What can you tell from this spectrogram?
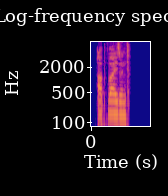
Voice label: "abweisend", german; adjectives

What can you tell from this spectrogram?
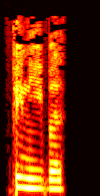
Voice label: "penibel", German; adjectives

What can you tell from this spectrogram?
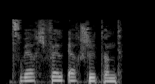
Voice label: "zwerchfellerschütternd", German; adjectives

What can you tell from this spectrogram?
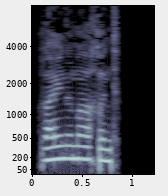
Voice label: "reinemachend", German; adjectives

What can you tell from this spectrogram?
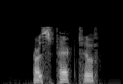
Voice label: "prospective", english; adjectives

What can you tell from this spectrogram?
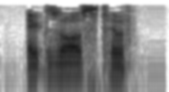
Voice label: "exhaustive", English; adjectives

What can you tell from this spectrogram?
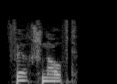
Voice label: "verschnauft", German; adjectives

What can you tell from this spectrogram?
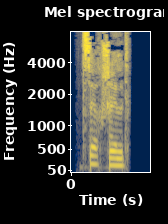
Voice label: "zerschellt", German; adjectives

